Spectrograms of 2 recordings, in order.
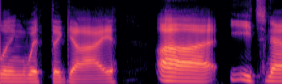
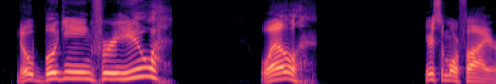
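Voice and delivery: put-on high old wizard character voice; 6 semitones higher than usual. Voicing an old wizard attacking with fire: old wizard voice. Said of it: "the old man's turn as he goes".

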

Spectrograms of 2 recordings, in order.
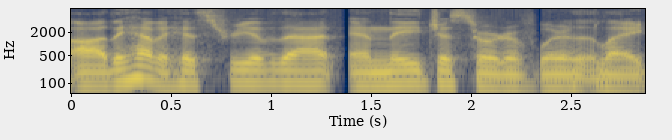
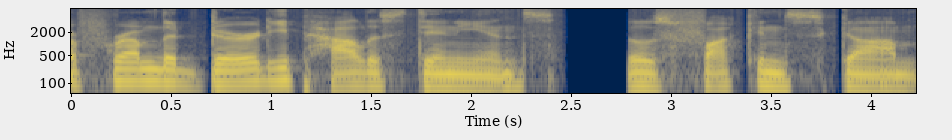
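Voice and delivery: usual speaking voice

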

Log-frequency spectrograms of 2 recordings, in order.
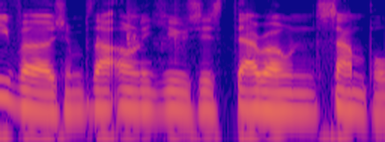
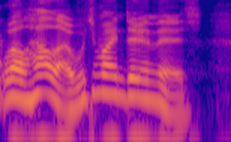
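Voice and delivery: high, very posh public-school accent; 7 semitones higher, 5 dB louder than usual. Imitating how the AI copy of the speaker's voice sounded: very public school voice. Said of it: "very, very public school".

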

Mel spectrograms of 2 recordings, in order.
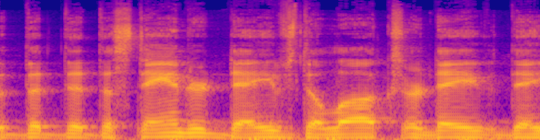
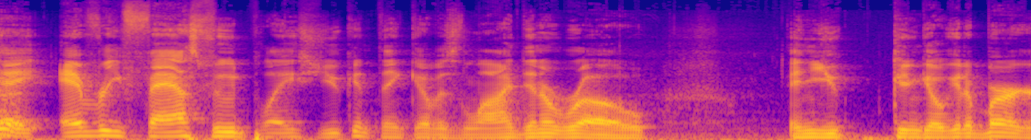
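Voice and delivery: ordinary talk, nothing marked

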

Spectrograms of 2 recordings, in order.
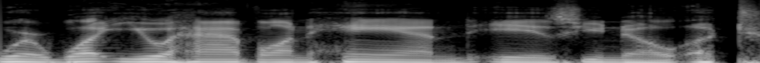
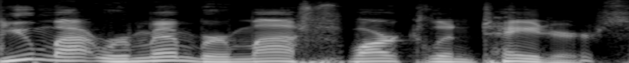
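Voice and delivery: over-the-top, exaggerated hillbilly accent; 4 semitones higher than usual. Reading cookbook recipe copy aloud in an exaggerated hillbilly accent. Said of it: "I need to read the copy of this article in my hillbilly voice".

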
